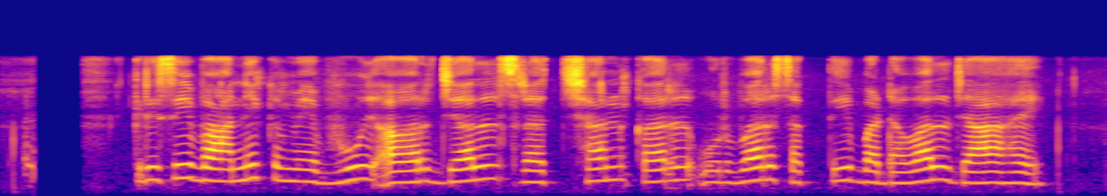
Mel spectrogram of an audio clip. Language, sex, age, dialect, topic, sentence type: Magahi, female, 46-50, Southern, agriculture, statement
